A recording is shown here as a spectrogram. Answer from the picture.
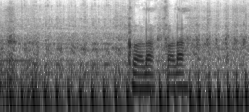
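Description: Motorcycle engine running under the rider at low road speed, its exhaust beating at an even rhythm of about a dozen pulses a second.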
